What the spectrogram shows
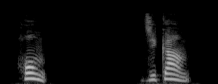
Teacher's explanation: when ん comes at the end of a word, it stays completely nasal.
